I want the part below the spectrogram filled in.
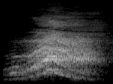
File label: Attack Heavy Soldier Female, Battle Barks; Dialog; Sinecure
